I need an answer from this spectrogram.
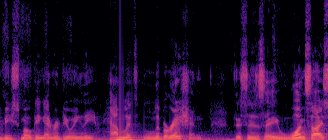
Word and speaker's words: Hamlet: liberation omelet handle it omelet or Hamlet and Spanish the H is silent so it could be omelet yeah anyway he is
